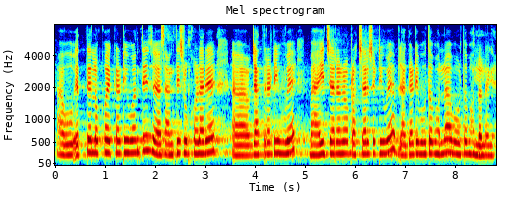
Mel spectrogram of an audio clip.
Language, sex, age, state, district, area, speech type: Odia, female, 18-30, Odisha, Dhenkanal, rural, spontaneous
